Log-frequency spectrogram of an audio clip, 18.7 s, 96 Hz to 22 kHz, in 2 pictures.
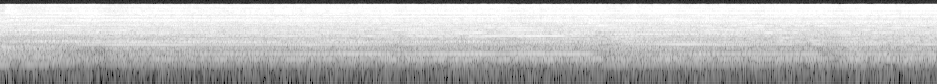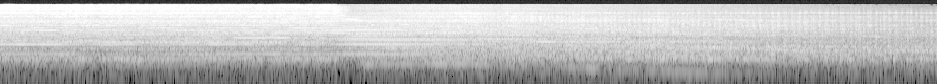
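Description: Evolution EVOSAW380 dry-cut metal chop saw, a 15-inch toothed blade driven through a gearbox, cutting through 3/16-inch steel angle with a loud, steady cutting noise laced with ringing tones. About thirteen seconds in, the cut ends and the motor and blade wind down with a falling whine that fades.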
